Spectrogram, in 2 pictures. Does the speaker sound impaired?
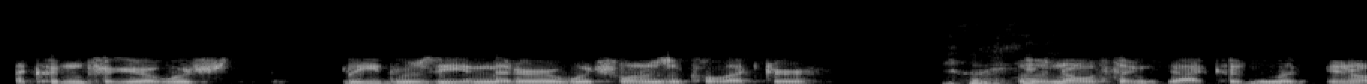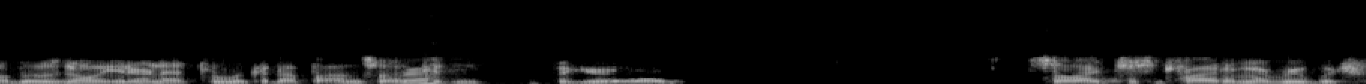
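No.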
